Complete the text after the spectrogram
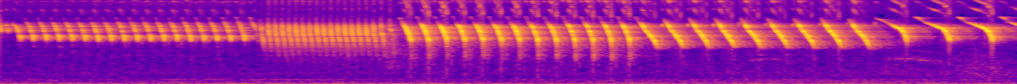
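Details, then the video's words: Canary singing a long rolling song, described as a lure to prompt other canaries to answer: fast repeated whistled trills around high pitch, shifting into a buzzy rattle, then rapid sweeping downslurred notes repeated several times a second. "PANCINGAN KENARI GACOR CUIT CUIT bikin NYAUT ikutan BUNYI Ngerol panjang | CANARY SINGING"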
